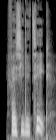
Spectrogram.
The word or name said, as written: facilitet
